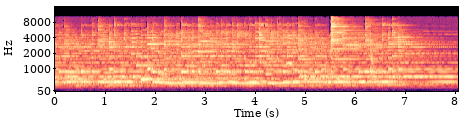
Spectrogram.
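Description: Homemade 15/14-course diatonic hammer dulcimer with a cedar top, struck with hammers in a quick folk tune, its notes ringing over one another, with a penny whistle playing along. A strong struck chord comes a little after halfway, and the strikes thin out near the end so the strings ring on.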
